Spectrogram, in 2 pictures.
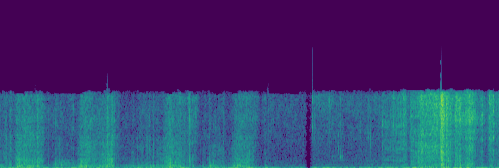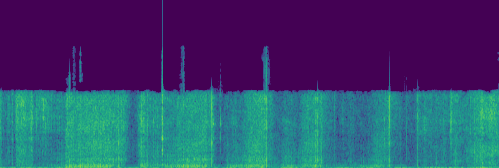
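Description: Close-miked biting and chewing of soft, powdery ice blocks: dense, irregular crunching and scraping. It breaks off briefly about three seconds in, then resumes with fresh, heavier bites.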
